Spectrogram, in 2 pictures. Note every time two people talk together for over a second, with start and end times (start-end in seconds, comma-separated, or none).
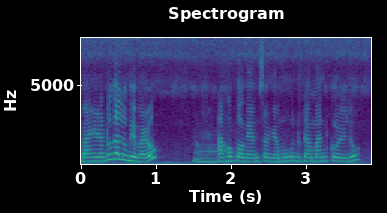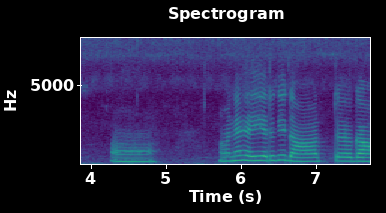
none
